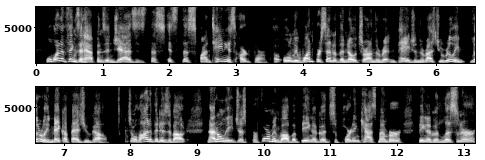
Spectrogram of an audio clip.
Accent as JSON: {"language": "English", "town": "Detroit", "region": "Michigan", "country": "United States", "tie": "born or raised there", "said": "I'm from Detroit, Michigan. I was born in the city of Detroit and I grew up playing guitar"}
